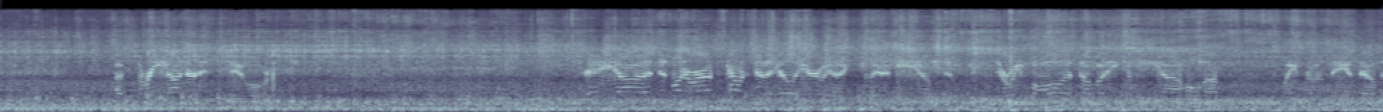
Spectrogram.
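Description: Train wheels squeal on the rails.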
